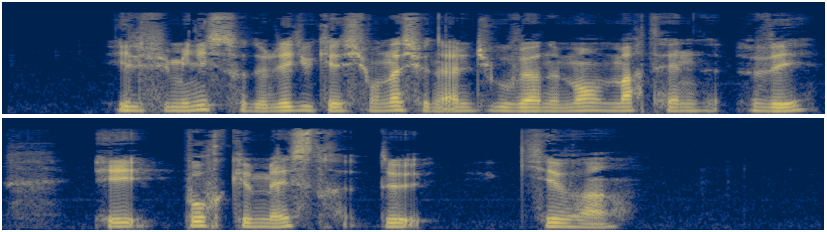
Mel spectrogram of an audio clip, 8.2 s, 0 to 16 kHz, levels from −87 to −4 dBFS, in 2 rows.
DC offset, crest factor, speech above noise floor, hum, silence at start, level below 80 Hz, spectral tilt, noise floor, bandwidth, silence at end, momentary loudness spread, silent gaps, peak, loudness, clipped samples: under 0.1%; 22 dB; 47 dB; none; 0.55 s; -60 dBFS; -4 dB/octave; -70 dBFS; 11.5 kHz; 1 s; 9 LU; none; -2 dBFS; -22 LUFS; under 0.1%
